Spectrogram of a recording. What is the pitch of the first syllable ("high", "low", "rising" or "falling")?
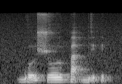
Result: falling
